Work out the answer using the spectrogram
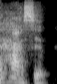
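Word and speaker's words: Husserl: menciono a Huser, a a Huser que se pronuncia Hasser.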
